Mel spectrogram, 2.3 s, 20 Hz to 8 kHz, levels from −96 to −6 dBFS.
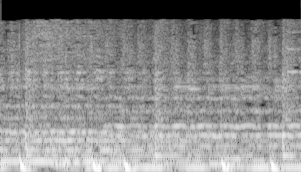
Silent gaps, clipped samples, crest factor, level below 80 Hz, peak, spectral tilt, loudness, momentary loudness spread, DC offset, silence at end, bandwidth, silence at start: none; under 0.1%; 12 dB; -20 dBFS; -2 dBFS; -7.5 dB/octave; -16 LUFS; 2 LU; under 0.1%; 0 s; 6 kHz; 0 s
